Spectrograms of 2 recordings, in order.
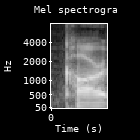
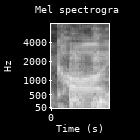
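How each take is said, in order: First: The final R sound is pronounced. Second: The final R sound is dropped.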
